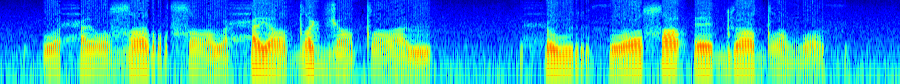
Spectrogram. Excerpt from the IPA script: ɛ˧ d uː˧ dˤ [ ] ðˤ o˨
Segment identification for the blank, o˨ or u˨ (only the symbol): u˨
